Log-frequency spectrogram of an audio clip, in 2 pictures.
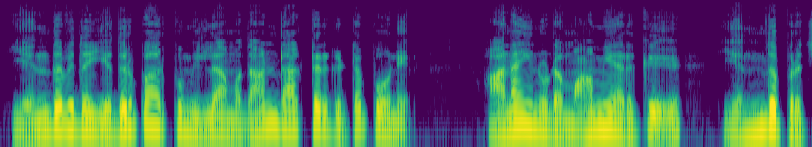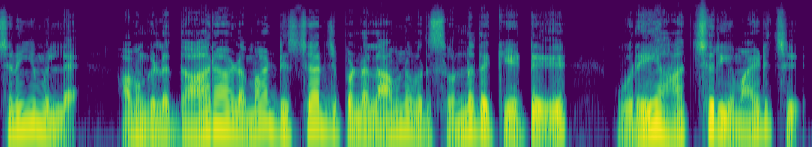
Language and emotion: Tamil, surprised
